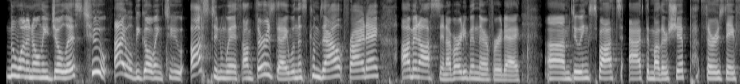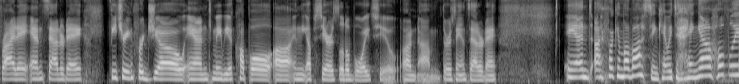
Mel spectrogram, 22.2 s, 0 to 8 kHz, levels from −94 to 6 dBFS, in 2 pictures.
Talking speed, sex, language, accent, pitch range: 190 wpm, female, English, American, 190-260 Hz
